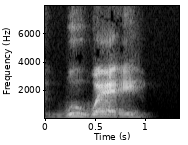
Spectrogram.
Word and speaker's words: Wu Wei: It is Wu Wei. I'll spell it capital W-U hyphen capital W-E-I.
